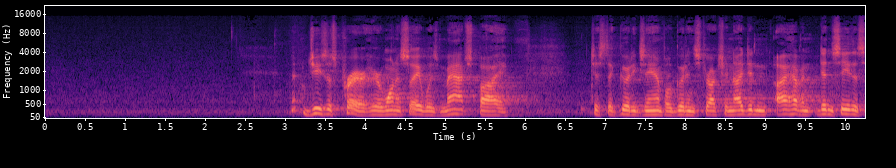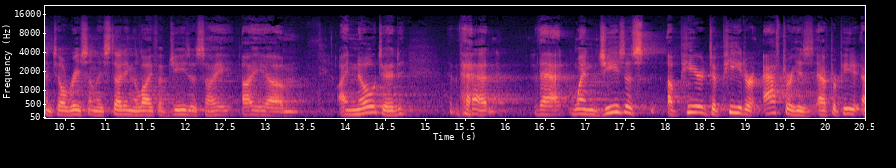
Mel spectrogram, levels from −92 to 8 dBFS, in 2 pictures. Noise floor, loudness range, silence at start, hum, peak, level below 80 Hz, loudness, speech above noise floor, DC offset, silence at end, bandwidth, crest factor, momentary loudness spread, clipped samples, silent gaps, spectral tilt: -51 dBFS; 3 LU; 3.1 s; none; -2 dBFS; -72 dBFS; -19 LUFS; 32 dB; under 0.1%; 0 s; 15.5 kHz; 18 dB; 10 LU; under 0.1%; none; -4.5 dB/octave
